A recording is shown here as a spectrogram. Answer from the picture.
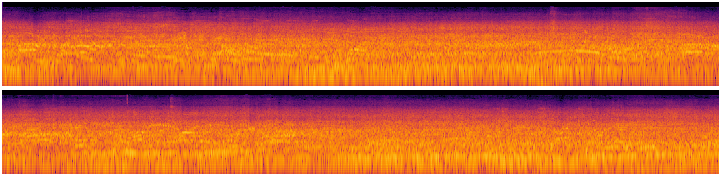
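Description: A pack of saloon stock car engines racing together, their pitch rising and falling as drivers rev on and off the throttle round the oval.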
